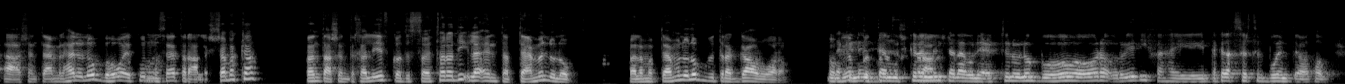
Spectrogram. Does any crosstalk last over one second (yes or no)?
yes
